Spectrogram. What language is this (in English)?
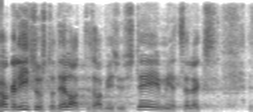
Estonian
